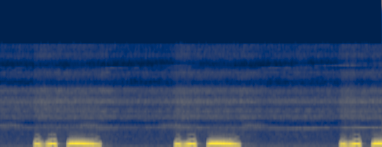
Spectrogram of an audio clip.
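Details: Spotted dove calls during an exchange between a wild bird and a decoy bird showing off their voices to each other, taunting and luring. Each loud phrase has two short wavering coos and then one longer, steady coo. Three phrases, repeated about every two and a half seconds, with silence between.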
